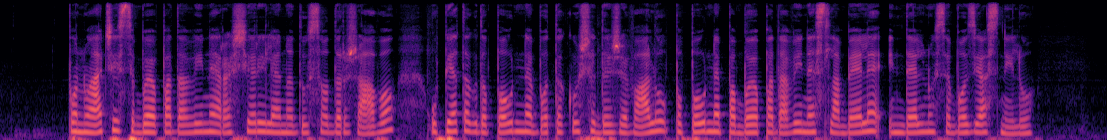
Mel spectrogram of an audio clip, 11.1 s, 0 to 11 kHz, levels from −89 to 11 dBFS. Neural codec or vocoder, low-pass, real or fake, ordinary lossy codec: none; 9.9 kHz; real; none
